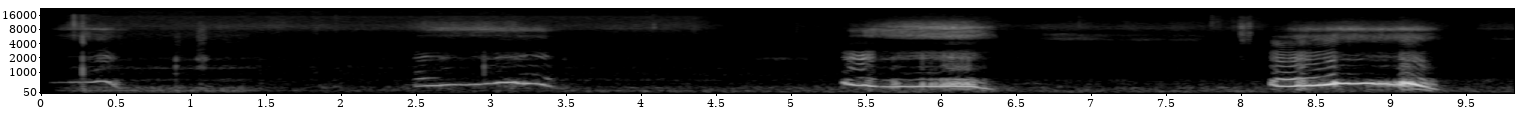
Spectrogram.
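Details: Overweight cat snoring in its sleep, also a loud purrer: soft, whistly, wheezy snores in a quiet room, each under a second, growing louder.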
